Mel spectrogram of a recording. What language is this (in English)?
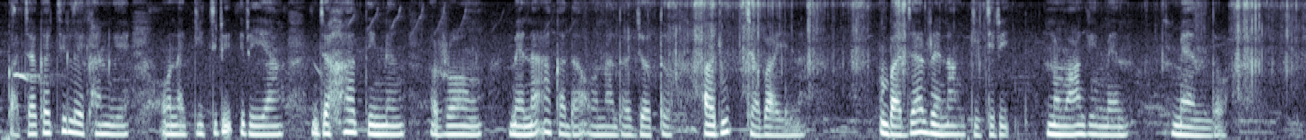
Santali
